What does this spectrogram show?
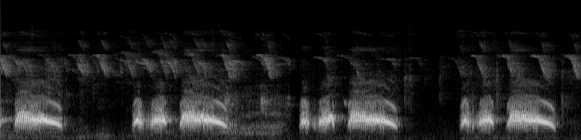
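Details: Spotted dove (tekukur) cooing its gacor anggungan song, three phrases each of two brief coos then a long coo falling at its close, with small birds twittering faintly higher up.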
